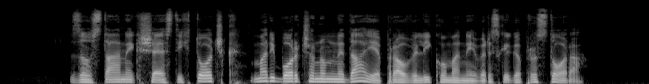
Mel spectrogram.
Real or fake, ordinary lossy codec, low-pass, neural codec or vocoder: fake; MP3, 64 kbps; 14.4 kHz; vocoder, 44.1 kHz, 128 mel bands every 256 samples, BigVGAN v2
